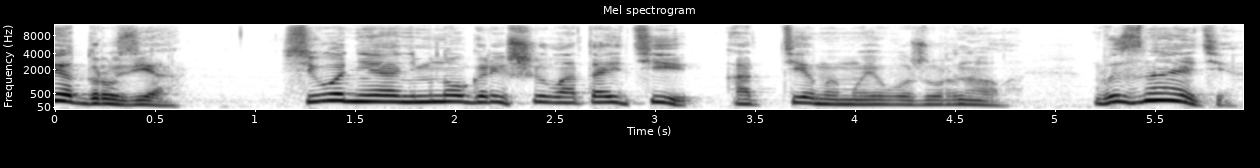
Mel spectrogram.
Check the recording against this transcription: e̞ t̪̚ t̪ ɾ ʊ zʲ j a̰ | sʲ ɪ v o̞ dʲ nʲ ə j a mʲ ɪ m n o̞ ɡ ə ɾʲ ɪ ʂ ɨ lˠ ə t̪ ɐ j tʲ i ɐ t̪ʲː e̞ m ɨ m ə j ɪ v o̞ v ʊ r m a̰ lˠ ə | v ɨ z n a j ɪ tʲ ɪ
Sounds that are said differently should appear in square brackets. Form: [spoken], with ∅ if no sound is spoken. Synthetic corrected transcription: e̞ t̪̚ [d̪] ɾ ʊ zʲ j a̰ | sʲ ɪ v o̞ dʲ nʲ ə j a [nʲ] ɪ m n o̞ ɡ ə ɾʲ ɪ ʂ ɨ lˠ [ɐ] t̪ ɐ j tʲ i ɐ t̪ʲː e̞ m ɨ m ə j ɪ v o̞ [ʐ] ʊ r [n] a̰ lˠ ə | v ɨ z n a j ɪ tʲ ɪ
